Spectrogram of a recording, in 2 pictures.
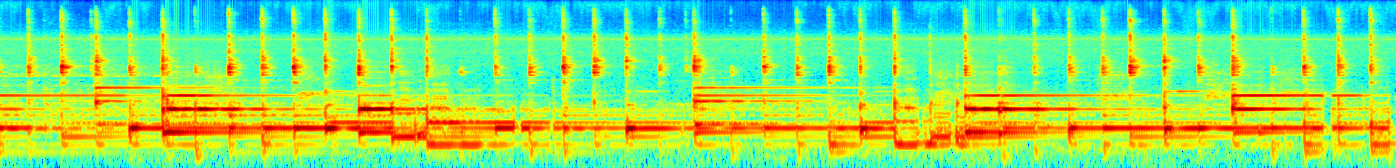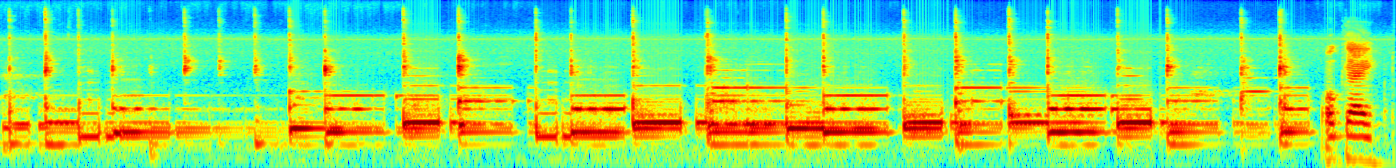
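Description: A handpan plays a flowing melodic passage of ringing, bell-like metallic tones, notes struck in quick succession and sustaining into each other, steady and fairly loud throughout.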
